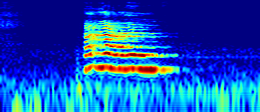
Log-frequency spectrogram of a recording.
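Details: Pet Moluccan cockatoo indoors throwing a bedtime tantrum, refusing to go to its cage: a single loud, harsh, harmonic scream lasting about half a second, steady then slightly falling.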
